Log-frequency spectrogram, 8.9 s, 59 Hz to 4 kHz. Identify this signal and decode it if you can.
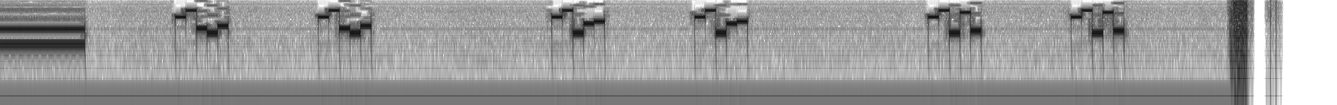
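Five-tone selective call (ZVEI), heard as quick runs of five tones, tones of about 70 ms. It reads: 88314 88314 88156 88156 88102 88102
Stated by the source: ZVEI five-tone selective call 88192, received by SDR.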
